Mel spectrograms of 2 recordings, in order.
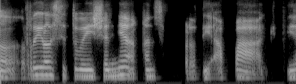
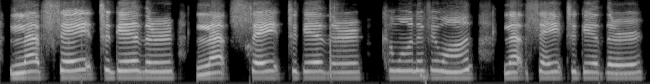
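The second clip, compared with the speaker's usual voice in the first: slow, raised, lively classroom call; teacher prompting class; 7 semitones higher, 4 dB louder, slower than usual. Shown as a demonstration. Teacher urging students to repeat together, slow and lively. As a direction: coax the whole class to chant along. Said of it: "Ekspresinya begini teman-teman ya".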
